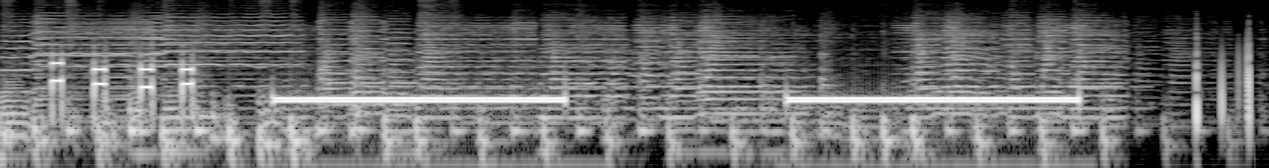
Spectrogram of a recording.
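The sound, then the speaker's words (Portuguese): A telephone number is dialed: a quick run of short dual-tone keypad beeps, then two long, steady ringing tones separated by a pause, all loud and clear. “Eu preciso fazer uma ligação urgente e todas as linhas estão ocupadas. Só tem essa aqui do Estúdio Livre. Mas vocês não vão se importar de ouvir de novo, né? Enfim, já agradecendo aí de antemão a vocês, ouvintes da Transamérica. Vamos lá, discando aqui o número.”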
